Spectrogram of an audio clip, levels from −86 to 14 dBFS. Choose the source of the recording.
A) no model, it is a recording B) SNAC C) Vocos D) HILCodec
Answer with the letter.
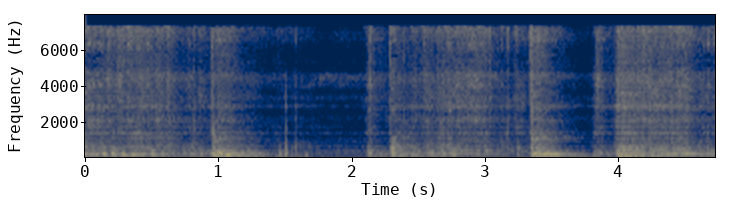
B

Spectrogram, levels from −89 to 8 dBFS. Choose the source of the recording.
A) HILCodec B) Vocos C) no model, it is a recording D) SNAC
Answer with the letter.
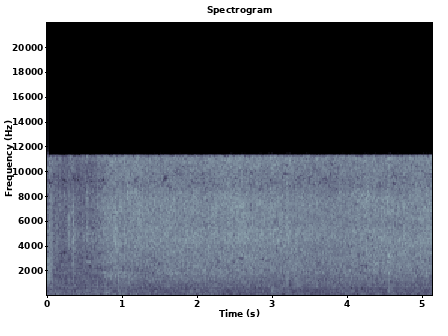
C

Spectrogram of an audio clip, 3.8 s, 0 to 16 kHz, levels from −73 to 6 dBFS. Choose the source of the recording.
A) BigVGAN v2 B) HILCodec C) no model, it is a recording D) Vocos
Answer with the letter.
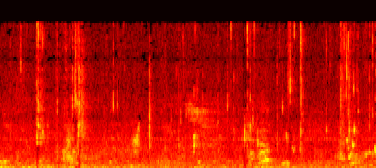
C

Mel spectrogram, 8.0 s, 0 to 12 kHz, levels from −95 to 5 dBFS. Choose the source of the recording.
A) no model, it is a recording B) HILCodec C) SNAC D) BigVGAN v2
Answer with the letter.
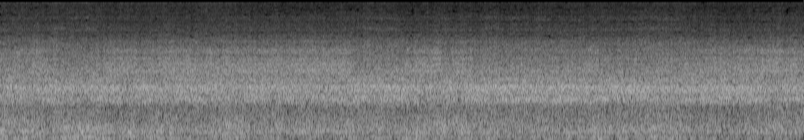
A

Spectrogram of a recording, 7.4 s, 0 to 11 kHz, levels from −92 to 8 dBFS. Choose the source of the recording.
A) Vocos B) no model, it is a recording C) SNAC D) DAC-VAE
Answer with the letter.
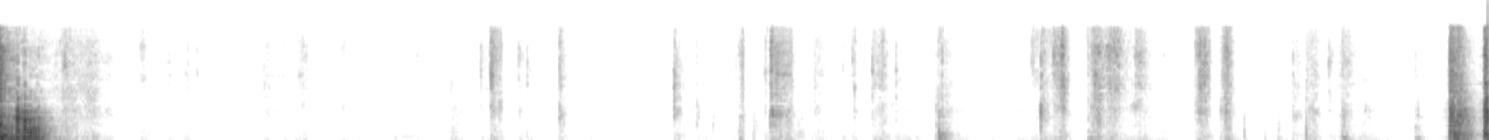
A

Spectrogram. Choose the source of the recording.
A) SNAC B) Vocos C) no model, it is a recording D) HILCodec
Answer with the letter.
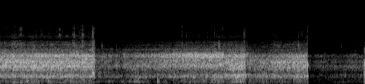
C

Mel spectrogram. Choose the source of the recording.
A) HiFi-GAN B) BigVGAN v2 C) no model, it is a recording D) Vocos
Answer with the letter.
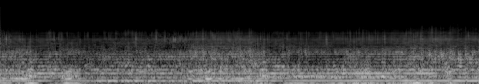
B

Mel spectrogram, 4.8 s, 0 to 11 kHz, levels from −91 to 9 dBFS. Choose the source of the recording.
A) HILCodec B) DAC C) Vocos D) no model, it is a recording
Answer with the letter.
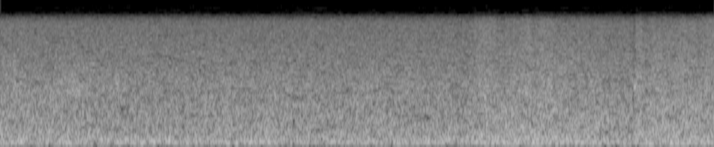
C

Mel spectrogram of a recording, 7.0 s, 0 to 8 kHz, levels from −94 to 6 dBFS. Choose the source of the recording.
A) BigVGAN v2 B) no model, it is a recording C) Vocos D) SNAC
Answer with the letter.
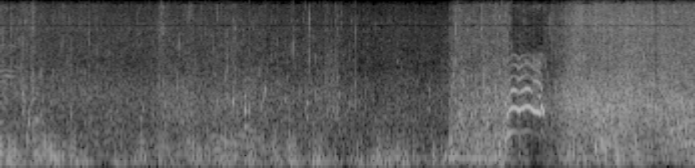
B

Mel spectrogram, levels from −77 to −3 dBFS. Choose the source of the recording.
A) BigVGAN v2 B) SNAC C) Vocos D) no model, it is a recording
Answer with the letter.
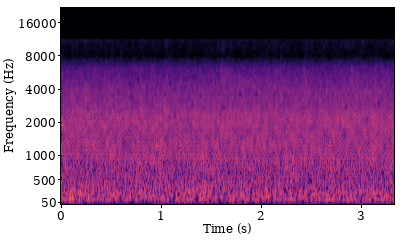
C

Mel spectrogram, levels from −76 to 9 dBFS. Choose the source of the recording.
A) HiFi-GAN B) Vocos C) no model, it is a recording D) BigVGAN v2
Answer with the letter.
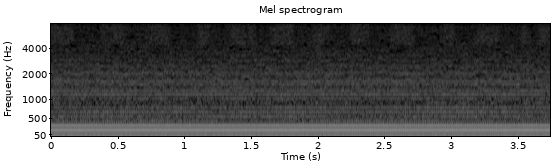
C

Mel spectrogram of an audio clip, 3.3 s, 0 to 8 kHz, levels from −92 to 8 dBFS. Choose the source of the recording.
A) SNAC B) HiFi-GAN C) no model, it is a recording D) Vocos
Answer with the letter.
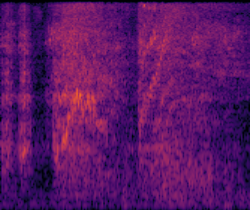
C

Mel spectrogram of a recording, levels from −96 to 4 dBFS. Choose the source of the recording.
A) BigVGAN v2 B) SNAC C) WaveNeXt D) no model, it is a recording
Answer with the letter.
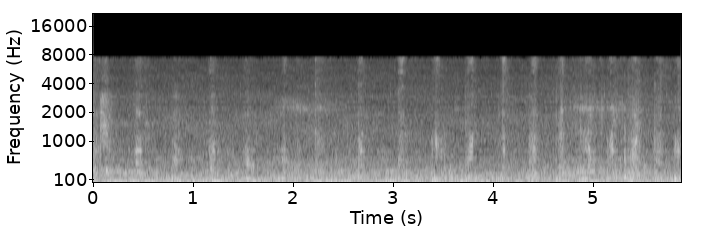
B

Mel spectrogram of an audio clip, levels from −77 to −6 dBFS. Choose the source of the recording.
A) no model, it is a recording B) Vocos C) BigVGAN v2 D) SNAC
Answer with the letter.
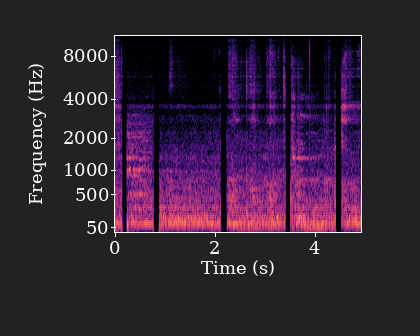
D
